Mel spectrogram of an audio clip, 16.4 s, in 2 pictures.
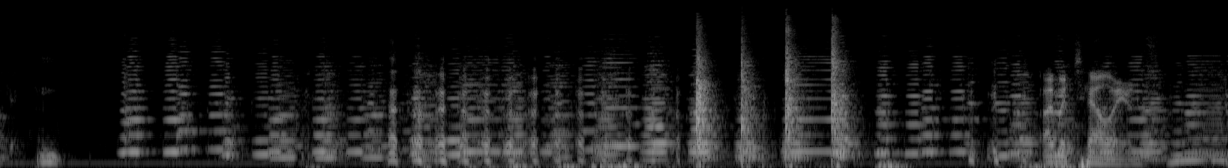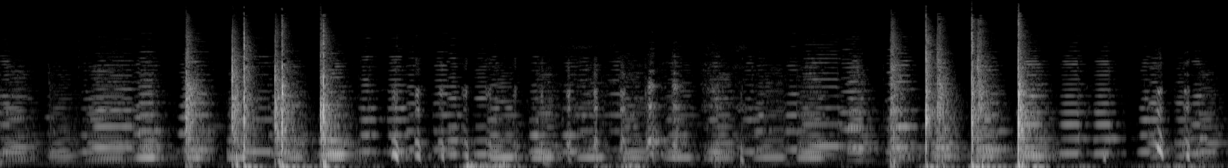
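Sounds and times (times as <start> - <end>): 
accordion-style music: 0.8 - 16.3
laughter: 2.2 - 4.7, 10.6 - 13.5, 15.8 - 16.3
hand clapping along to music: 3.7 - 6.2, 9.2 - 10.8, 13.8 - 15.4
speech: 7.0 - 8.0.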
